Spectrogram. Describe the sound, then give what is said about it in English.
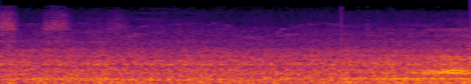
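Steady road noise from a car on a drive home from Detroit: a broad, constant rumble and hiss that holds at an even level throughout, with no distinct breaks or separate events. “This is very nerve-wracking. Sketchy drive from Detroit home.”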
